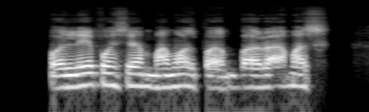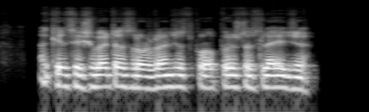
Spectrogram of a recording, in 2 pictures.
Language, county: Lithuanian, Vilnius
